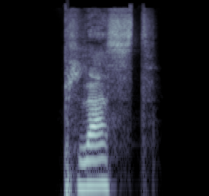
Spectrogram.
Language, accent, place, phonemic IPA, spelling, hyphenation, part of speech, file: German, Germany, Berlin, /plast/, Plast, Plast, noun, De-Plast.ogg
- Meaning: plastic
